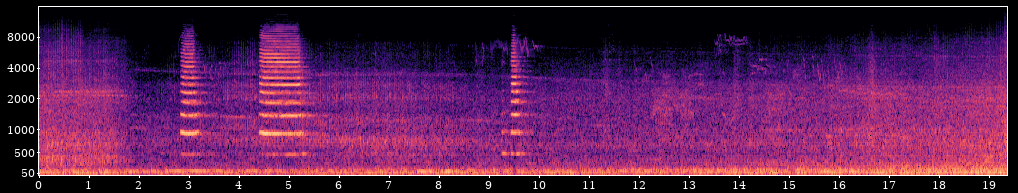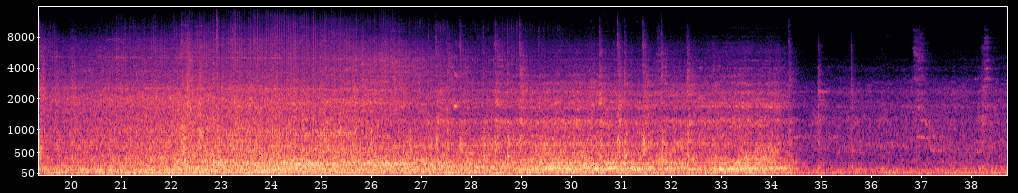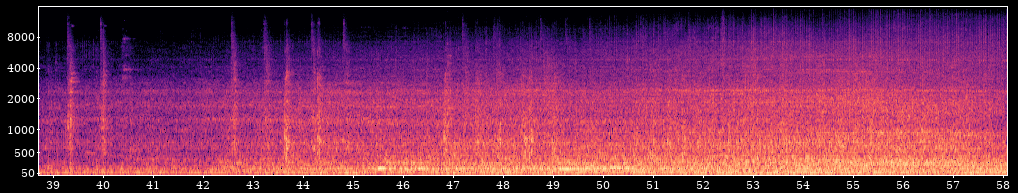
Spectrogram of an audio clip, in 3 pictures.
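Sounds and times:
train wheels clicking over rail joints: 0.0 - 1.8, 15.7 - 35.8, 38.1 - 40.8, 41.8 - 58.0
diesel locomotive engine rumble: 0.0 - 58.0.

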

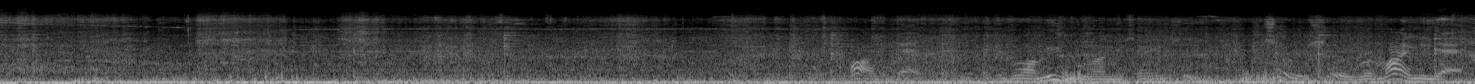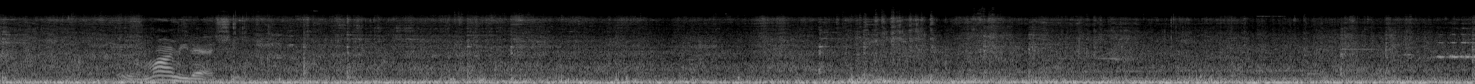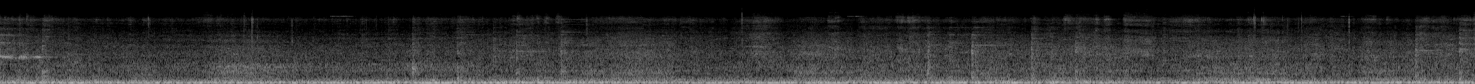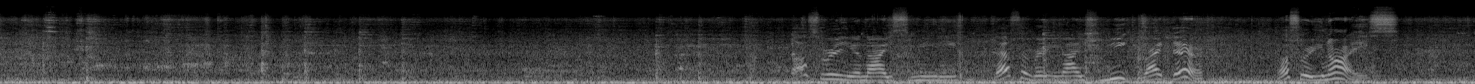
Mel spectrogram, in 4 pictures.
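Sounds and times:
freight train rumbling past: 0.0 - 59.0
wheels clicking over rail joints: 0.0 - 59.0
high wheel squeal: 29.0 - 30.2.

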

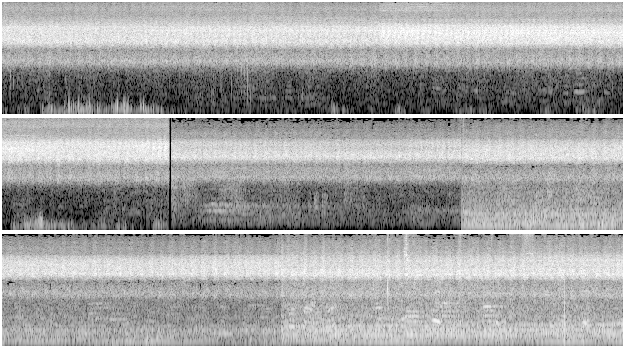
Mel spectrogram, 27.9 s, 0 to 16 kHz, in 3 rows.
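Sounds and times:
cicadas singing: 0.0 - 27.9
low steady hum: 16.2 - 27.9.

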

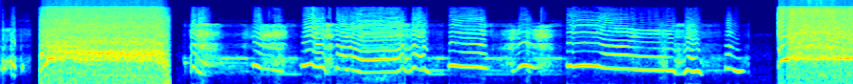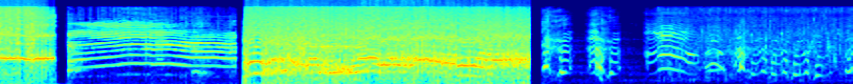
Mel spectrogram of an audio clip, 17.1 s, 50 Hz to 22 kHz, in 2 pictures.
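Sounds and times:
cartoon crying: 0.0 - 7.5
harsh scream: 7.8 - 13.9.

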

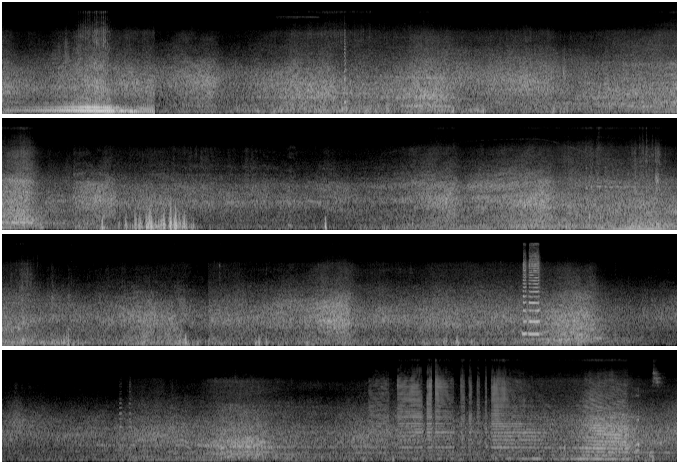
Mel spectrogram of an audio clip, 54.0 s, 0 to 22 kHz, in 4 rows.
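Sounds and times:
cars and lorries passing: 0.0 - 54.0
vehicle horn blast: 37.4 - 37.9, 47.8 - 51.5.

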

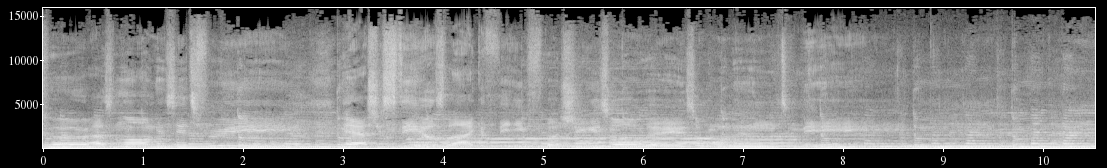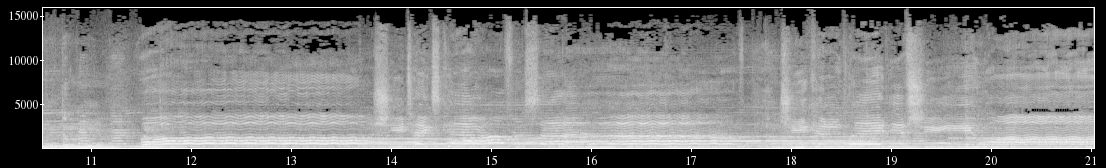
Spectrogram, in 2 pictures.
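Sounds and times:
male choir singing chords: 0.0 - 21.0.

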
